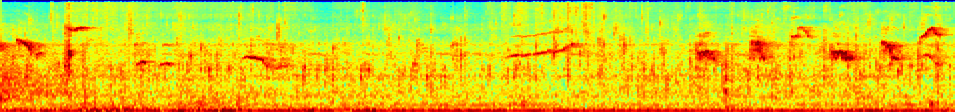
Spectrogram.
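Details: Stripe-throated bulbul song of brief sharp whistled notes and chirps, with sweeping rising phrases near the middle and a denser burst of bright notes toward the end, over a constant low hum.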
